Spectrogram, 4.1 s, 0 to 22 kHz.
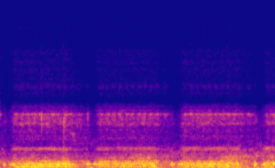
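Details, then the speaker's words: Whirlpool-made Kenmore 110.20022013 top-load washer after lid lock solenoid control board repair, in test mode: steady motor whir with even reversals about every 1.5 seconds, shifting between short and long agitate; normal operation. "there it's shifting there you go that's one of the that's the short agitate click over here are those two I think that's long agitate"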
